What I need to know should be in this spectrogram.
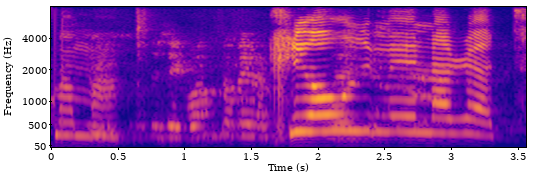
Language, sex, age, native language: Icelandic, female, 7, Icelandic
